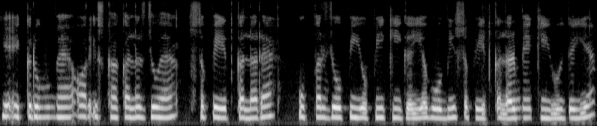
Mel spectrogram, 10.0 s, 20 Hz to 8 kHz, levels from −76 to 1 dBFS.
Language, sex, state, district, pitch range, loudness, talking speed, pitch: Hindi, female, Punjab, Kapurthala, 220-240 Hz, -15 LUFS, 165 wpm, 230 Hz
